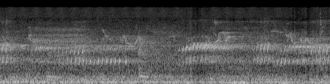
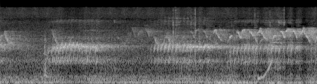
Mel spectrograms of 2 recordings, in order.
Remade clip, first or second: second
